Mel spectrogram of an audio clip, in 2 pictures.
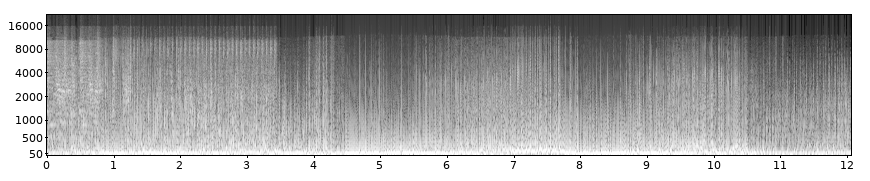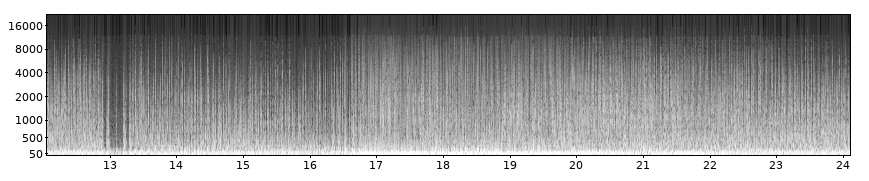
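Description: Analogue noise music: a loud, dense wall of distorted noise over a heavy low rumble. Its highest hiss falls away a little before the middle, with a momentary drop-out just after.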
